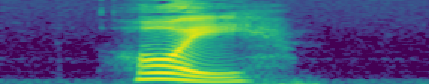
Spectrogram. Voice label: dutch hello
